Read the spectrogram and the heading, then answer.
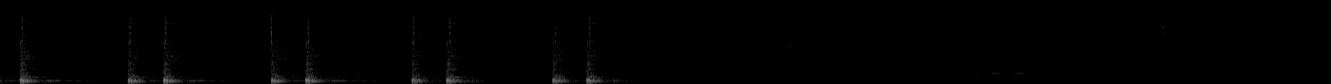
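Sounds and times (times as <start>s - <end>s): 
snare drum: 0.0s - 6.8s.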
